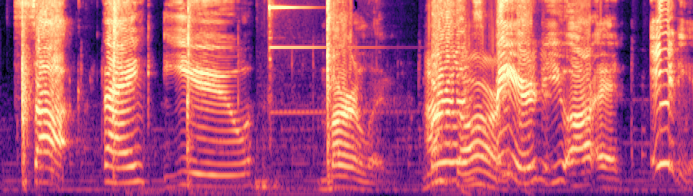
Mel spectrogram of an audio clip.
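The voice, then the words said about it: Yelling, berating. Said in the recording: “do you like how I'm berating Kendall? I'm yelling at him in the face”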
